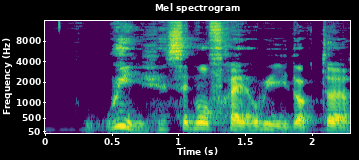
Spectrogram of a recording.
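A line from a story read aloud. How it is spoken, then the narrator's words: Exclaimed. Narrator (French): s'écria André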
